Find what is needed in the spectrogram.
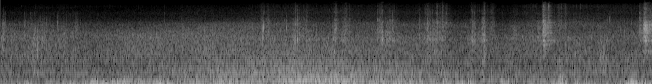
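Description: Wind buffeting the microphone over the wash of shallow surf running around the ankles, swelling in the middle, with a few sharp clicks in the second half.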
